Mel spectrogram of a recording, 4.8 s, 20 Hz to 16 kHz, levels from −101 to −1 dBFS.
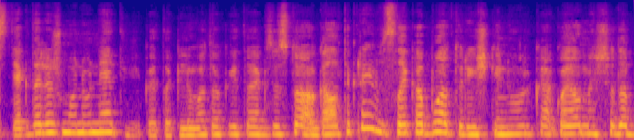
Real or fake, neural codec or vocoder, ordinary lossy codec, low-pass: real; none; AAC, 64 kbps; 14.4 kHz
